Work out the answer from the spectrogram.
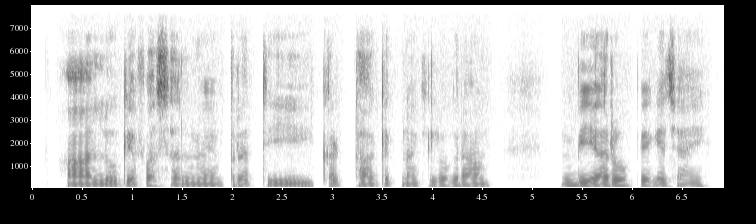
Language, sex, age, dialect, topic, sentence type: Magahi, male, 18-24, Southern, agriculture, question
